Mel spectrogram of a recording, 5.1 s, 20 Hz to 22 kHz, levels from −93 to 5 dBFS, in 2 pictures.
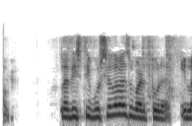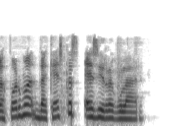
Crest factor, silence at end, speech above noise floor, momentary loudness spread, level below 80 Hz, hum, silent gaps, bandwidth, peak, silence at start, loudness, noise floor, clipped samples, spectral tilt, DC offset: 18 dB; 0.65 s; 57 dB; 7 LU; -60 dBFS; none; none; 8.2 kHz; -2 dBFS; 0.05 s; -17 LUFS; -74 dBFS; under 0.1%; -4 dB/octave; under 0.1%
